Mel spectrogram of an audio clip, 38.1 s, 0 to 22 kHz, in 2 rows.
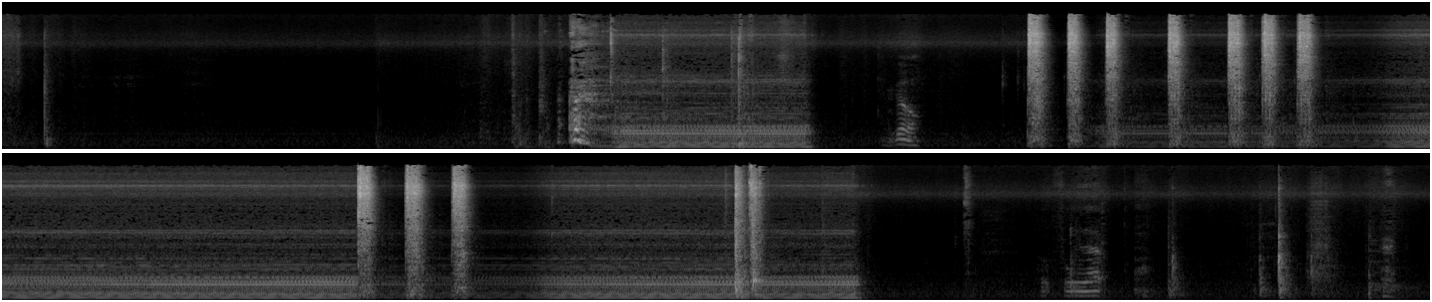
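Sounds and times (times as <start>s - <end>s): steady machine hum: 8.0s - 10.8s, 14.3s - 30.6s
air impact wrench hammering: 8.1s - 10.8s, 13.6s - 19.8s, 20.4s - 30.5s.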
